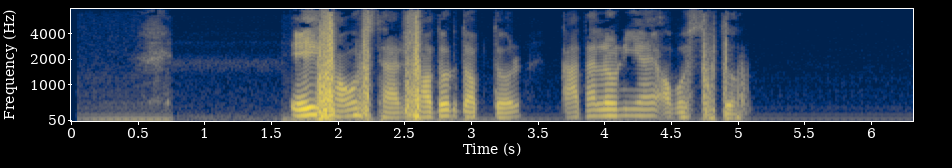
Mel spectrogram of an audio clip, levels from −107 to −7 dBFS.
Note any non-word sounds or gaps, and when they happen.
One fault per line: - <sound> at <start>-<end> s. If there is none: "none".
none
